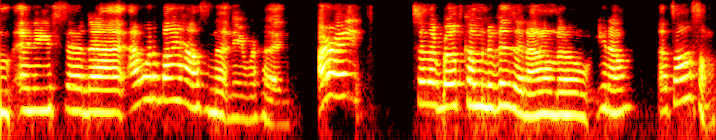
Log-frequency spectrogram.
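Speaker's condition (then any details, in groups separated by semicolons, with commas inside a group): No condition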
